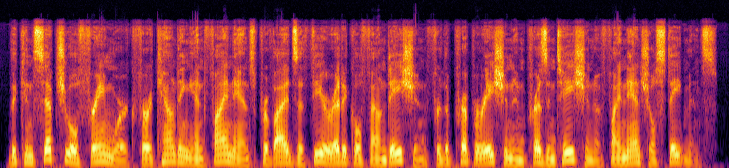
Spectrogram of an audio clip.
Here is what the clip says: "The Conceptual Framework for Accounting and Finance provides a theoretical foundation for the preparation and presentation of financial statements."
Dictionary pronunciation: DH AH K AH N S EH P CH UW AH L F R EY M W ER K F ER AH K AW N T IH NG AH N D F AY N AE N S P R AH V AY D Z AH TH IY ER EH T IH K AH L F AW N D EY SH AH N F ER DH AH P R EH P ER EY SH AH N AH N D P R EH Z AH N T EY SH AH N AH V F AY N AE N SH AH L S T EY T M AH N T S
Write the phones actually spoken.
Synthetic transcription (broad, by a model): DH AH K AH N S EH P CH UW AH L F R EY M W ER K F ER AH K AW N T IH NG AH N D F AY N AE N S P R AH V AY D Z AH TH IY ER EH T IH K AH L F AW N D EY SH AH N F ER DH AH P R EH P ER EY SH AH N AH N P R EH Z AH N T EY SH AH N AH V F AY N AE N SH L S T EY T M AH N T S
